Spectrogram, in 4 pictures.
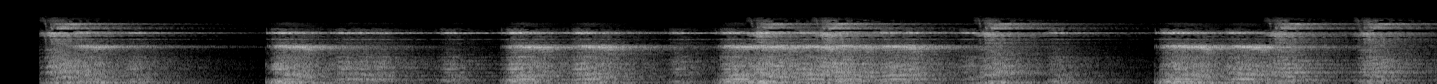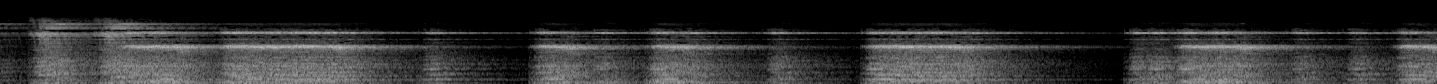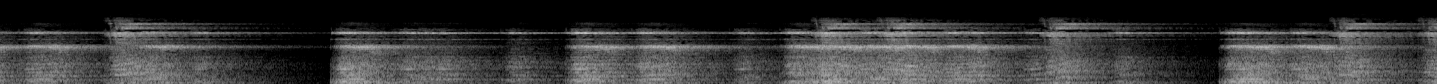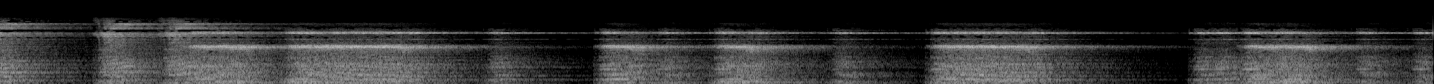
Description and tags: Birds Mid
This was created using the audio to midi feature in Ableton. A sample of field recording was cut up into 3 small snippets. These snippets were then triggered with an audio to midi pass using the original sample to determine the rhythm.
